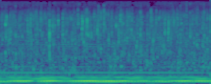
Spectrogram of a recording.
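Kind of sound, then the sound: nature, waterfall splashing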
